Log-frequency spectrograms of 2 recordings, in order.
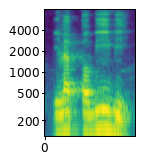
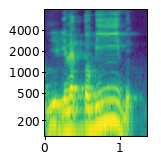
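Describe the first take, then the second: First: The last word ends with a short 'i' vowel. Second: The last word ends on a consonant, no vowel. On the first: The full case ending is pronounced. "Yang betulnya ilat tobibi" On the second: The case ending is dropped to stay safe. "antum sukunnya aja biar selamat"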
